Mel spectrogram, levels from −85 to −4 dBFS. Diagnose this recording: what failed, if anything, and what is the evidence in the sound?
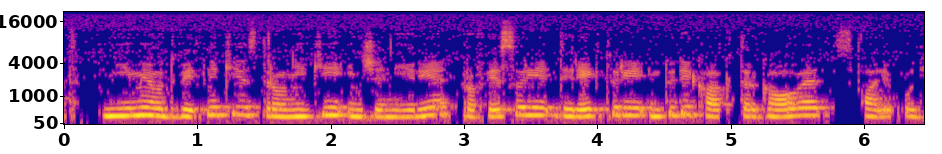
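The failure is overdone noise removal, in the call-processing stage. It runs through the whole speech clip. The background drops, dotted with twinkling specks. The suppressor is pulling individual frequency bands down whenever they sit close to its noise estimate, and quieter parts of the voice are being cut with them.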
